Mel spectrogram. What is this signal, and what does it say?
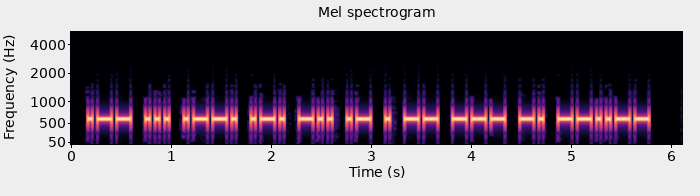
Morse code, heard as a keyed tone, about 25 wpm, 600 Hz. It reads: WSPRDAEMON,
